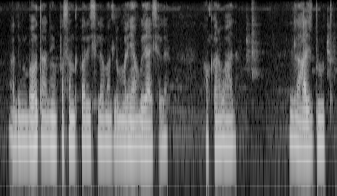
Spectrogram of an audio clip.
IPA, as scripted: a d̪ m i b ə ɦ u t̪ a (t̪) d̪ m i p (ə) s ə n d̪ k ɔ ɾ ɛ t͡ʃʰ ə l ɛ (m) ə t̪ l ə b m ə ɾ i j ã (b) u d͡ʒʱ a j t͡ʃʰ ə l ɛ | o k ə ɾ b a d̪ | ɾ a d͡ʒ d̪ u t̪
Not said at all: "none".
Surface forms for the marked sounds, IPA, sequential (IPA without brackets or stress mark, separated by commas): none, ə, m, b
